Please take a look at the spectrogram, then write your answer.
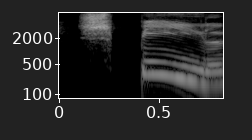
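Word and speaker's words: spielen: Então, novamente, ó, S antes de P são de X. Spel aqui o I e são de I mais longo.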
